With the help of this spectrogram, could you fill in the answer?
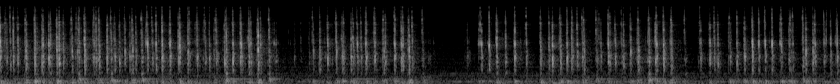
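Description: Fingertips of both hands type rapidly on a full-size plastic backlit RGB computer keyboard resting on a desk mat. Dense, bright, clicky key strikes with very short decay run in fast bursts, with two brief pauses near 3 and 4.5 seconds.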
